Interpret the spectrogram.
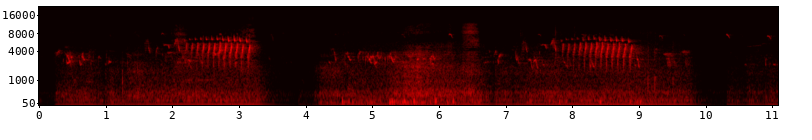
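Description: A bird singing: two high, fast trills, each swelling in loudness over about a second, some five seconds apart, with softer chirps between them.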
